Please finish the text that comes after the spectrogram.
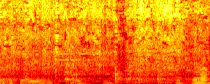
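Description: New potatoes frying in a pan for a vegetarian meal, a loud continuous sizzle with stirring scrapes and shuffles running through it, close up and without speech.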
